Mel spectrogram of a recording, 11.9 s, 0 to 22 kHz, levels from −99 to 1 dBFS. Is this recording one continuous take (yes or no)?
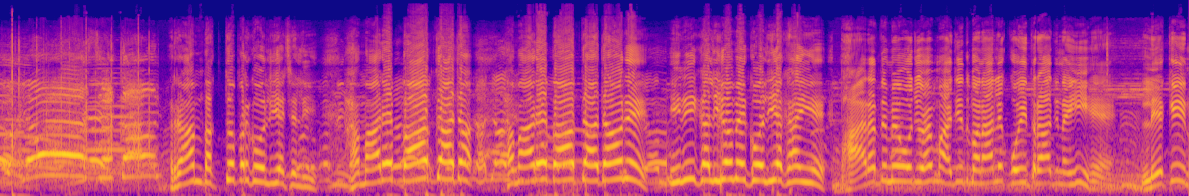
no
